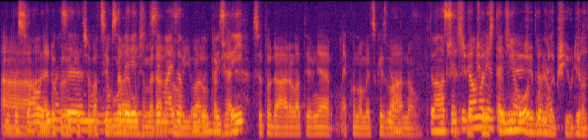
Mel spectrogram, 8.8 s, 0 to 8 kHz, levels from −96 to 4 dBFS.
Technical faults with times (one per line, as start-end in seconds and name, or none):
none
